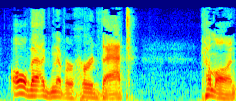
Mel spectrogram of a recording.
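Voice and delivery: low, scornful, dismissive scoff of disbelief. Brushing off the other speaker's claim in conversation, disdainful. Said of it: "it's very disdainful".

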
